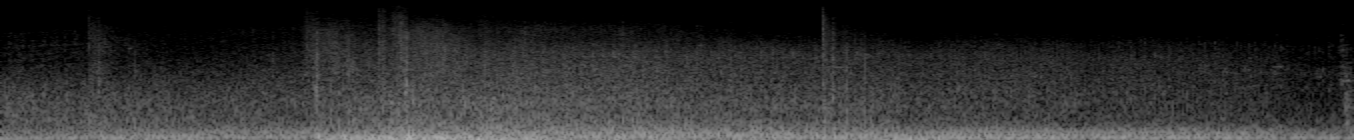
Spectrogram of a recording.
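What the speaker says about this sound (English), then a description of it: "And a suicide bomb." Suicide bomb blast in a video game, a loud sustained rumbling boom that swells after a couple of seconds and holds as a dense roar to the end, with no talk over it.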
